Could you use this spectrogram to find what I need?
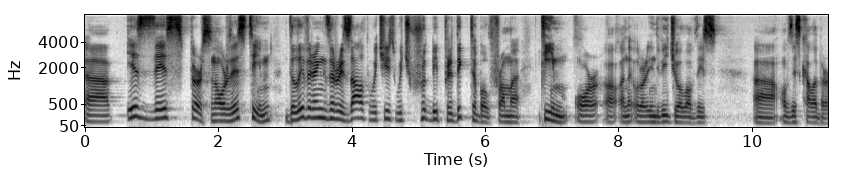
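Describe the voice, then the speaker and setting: Heard in a very clean recording with a silent background, a man with a non-native accent shows very wide pitch swings. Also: medium pitch for a man, moderate pace. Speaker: software company CTO and conference speaker. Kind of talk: conference Q&A. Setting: conference stage with audience. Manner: halting, many fillers and repetitions.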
